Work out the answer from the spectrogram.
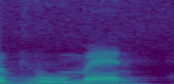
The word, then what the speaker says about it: women: इसके साथ ही टाइटल में एक वर्ड आया है WOMEN, जिसकी प्रोनाउंसिएशन होती है वुमेन, लेकिन जब भी ये स्पेलिंग WOMEN हो तो इसकी प्रोनाउंसिएशन क्या होगी? विमेन। ये बात ध्यान रहे थोड़ी सी।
